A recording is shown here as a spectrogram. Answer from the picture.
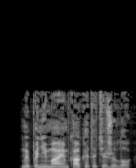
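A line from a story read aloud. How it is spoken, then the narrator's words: Gentle. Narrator (Russian): мягко заметила Кэсси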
